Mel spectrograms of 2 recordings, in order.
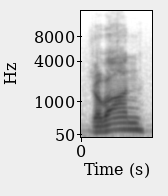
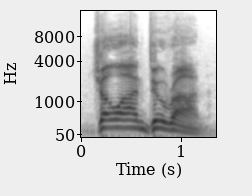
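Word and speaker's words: Jhoan Duran: In a spa, in the Spanish language, the J is not pronounced Joe. It's Johan. But this uh this guide says it could be Joan. Joan Duron. Joan Duron. Joan Duran.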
